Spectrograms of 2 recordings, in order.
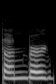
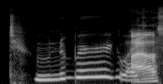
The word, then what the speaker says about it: Thunberg: And if anyone has heard of Greta Thunberg, I say Thunberg, but I think her name is actually pronounced Thunberg. She's Swedish, but Yeah.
